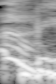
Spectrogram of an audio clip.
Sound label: voice female effort quick action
